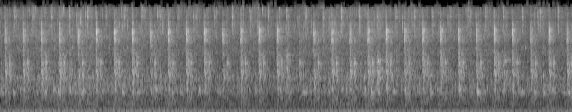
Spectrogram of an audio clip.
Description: We encountered some engine knock is it the lifters? The rod?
